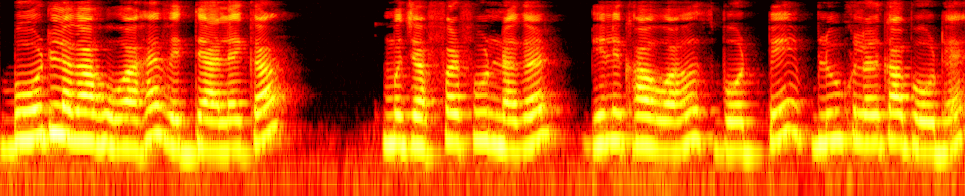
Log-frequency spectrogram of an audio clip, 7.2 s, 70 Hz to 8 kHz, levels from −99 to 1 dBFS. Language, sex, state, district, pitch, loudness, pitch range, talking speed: Hindi, female, Uttar Pradesh, Muzaffarnagar, 250 Hz, -18 LUFS, 230-265 Hz, 165 wpm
